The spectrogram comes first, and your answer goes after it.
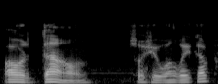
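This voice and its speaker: A man's voice: fairly low pitch, steady tone, moderate pace, dry recording. A man giving casual reactions while playing a video game, recorded on a close microphone. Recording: dull close mic over game music.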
